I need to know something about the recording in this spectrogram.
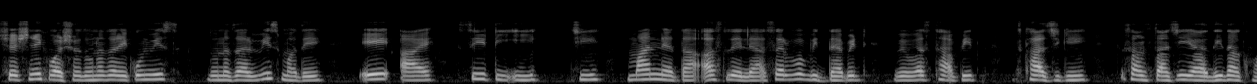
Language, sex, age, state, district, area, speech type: Marathi, female, 30-45, Maharashtra, Akola, urban, read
